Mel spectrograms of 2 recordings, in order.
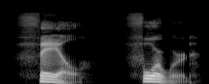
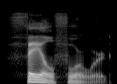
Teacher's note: The L at the end of fail can be tricky. It is a dark L. Your tongue stays down a bit. Then we go straight into the F of forward.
